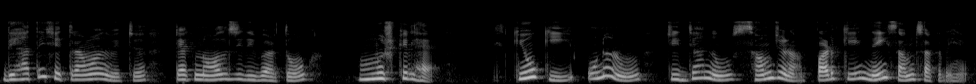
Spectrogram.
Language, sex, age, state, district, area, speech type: Punjabi, female, 30-45, Punjab, Rupnagar, urban, spontaneous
